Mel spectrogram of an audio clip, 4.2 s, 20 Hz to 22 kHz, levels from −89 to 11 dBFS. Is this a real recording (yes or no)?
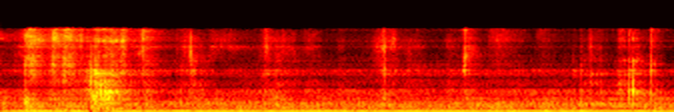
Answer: no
